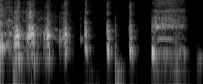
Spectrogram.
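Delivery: long, high-pitched cackle; high loud laugh. Real, not acted. Streamer laughing after vowing to read, high cackle.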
